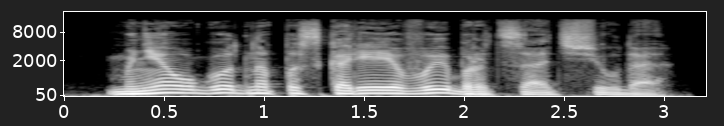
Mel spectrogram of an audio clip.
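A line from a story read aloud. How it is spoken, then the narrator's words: Mocking reply. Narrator (Russian): ответил он, насмешливо кривя губы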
